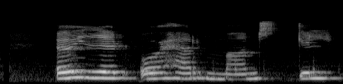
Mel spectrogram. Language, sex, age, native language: Icelandic, female, 8, Icelandic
